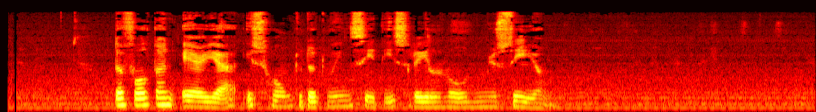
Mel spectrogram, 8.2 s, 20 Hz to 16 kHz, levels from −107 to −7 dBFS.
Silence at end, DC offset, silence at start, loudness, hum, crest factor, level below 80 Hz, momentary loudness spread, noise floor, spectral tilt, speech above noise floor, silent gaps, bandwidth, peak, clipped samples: 0.1 s; under 0.1%; 0.75 s; -29 LUFS; none; 22 dB; -80 dBFS; 11 LU; -55 dBFS; -3.5 dB/octave; 26 dB; none; 11.5 kHz; -10 dBFS; under 0.1%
